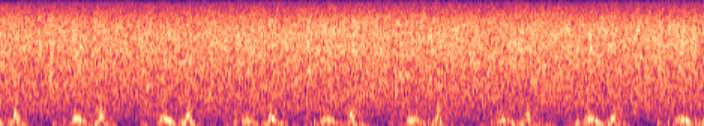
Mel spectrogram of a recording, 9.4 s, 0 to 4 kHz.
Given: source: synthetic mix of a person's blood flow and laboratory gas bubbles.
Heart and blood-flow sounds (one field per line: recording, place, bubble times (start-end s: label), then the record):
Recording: Doppler ultrasound of blood flow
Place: precordium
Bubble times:
no bubbles
From the record:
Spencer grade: 0 (complete lack of bubble signals)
